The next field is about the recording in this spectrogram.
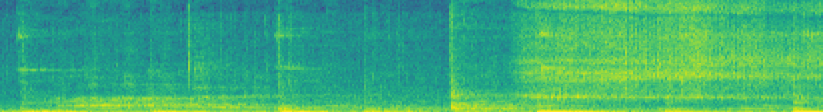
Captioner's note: muffled laughter can be heard; snoring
